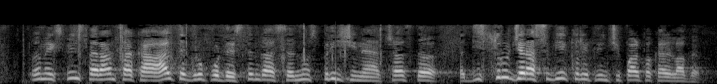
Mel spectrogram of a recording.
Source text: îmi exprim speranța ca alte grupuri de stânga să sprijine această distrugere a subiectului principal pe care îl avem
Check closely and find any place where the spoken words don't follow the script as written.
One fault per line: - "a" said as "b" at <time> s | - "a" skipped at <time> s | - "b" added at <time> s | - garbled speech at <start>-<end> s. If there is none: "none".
- "nu" added at 2.9 s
